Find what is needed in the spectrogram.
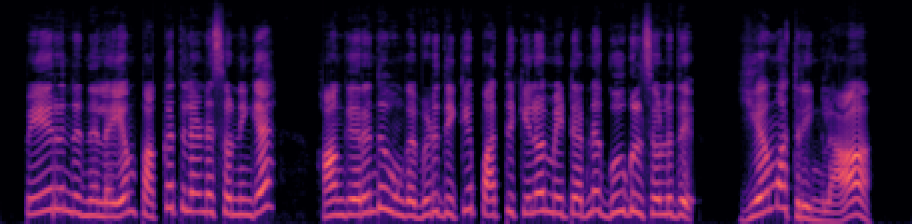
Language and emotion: Tamil, angry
